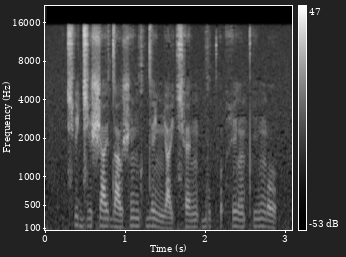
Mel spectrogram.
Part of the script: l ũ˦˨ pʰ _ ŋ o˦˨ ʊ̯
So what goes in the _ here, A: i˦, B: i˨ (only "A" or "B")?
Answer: A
